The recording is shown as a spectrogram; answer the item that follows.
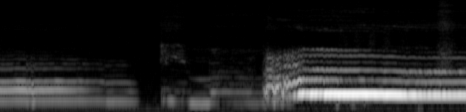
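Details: Sleeping dog singing: a few level held howl notes, a brief dip, then a rising yowl that settles into a long, loud, steady howl; quiet indoor setting.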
